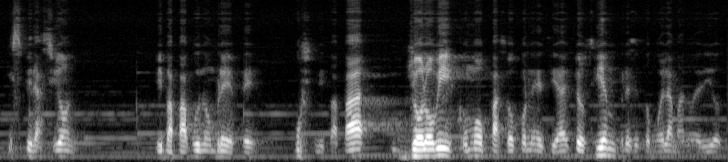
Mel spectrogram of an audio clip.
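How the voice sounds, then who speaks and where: A man preaching a sermon as pastor, swinging from raised exhortation to hushed, intimate asides aimed straight at the congregation. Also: mid-range voice. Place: church hall. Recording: long hall reverb with soft music behind.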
